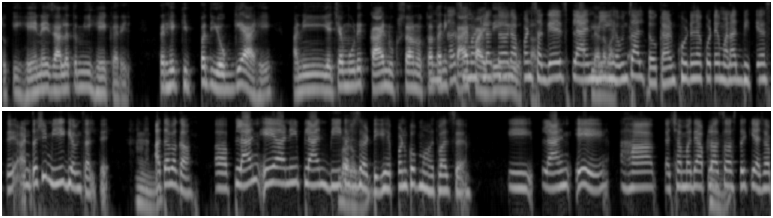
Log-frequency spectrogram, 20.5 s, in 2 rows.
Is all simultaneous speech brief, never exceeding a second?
No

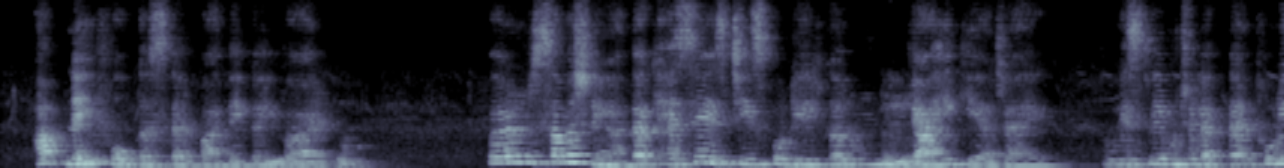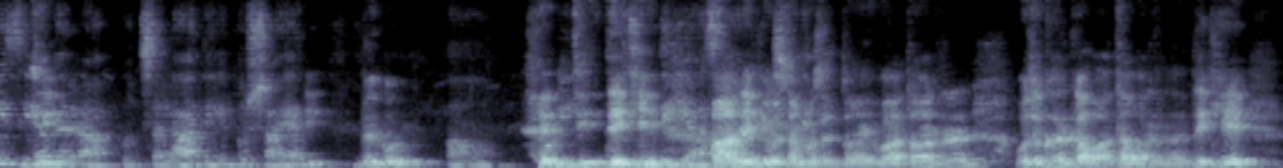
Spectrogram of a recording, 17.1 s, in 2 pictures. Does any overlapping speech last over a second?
Yes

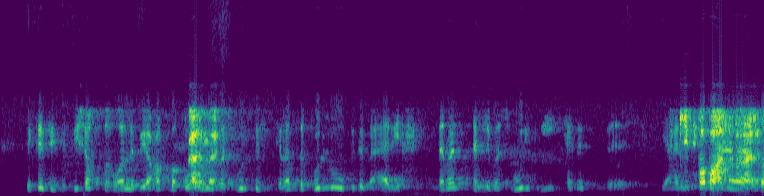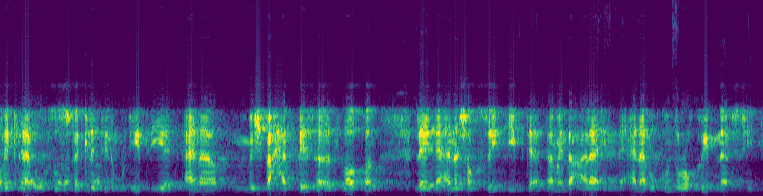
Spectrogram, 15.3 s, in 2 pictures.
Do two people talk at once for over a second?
Yes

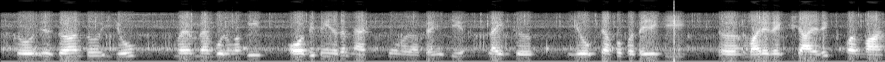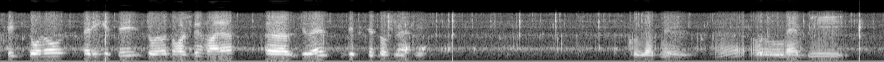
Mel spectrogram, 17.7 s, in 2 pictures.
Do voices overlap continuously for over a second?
No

